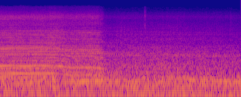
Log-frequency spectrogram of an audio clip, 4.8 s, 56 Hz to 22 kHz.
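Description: Supercharged 4.6 L V8 of a 2003 Mustang Mach 1 running hard at high revs under acceleration; about two seconds in the higher-pitched engine sound cuts off suddenly, leaving a low steady drone.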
